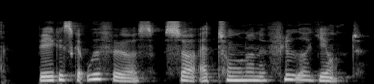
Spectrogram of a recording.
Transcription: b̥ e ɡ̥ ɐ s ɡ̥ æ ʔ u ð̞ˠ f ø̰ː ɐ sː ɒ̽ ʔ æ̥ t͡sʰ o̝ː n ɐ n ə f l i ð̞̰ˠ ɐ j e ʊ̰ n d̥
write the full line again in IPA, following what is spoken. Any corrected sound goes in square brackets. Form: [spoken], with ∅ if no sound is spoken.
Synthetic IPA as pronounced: b̥ e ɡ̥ [ə] s ɡ̥ æ ʔ u ð̞ˠ f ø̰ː ɐ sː ɒ̽ ʔ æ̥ t͡sʰ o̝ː n ɐ n ə f l [y] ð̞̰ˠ ɐ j e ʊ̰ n d̥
